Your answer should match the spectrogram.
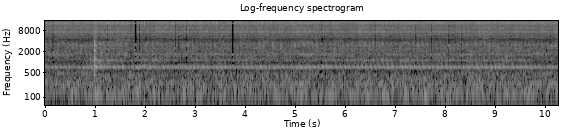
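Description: Quiet room tone with a steady low electrical hum, and a faint click about a second in.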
